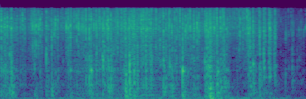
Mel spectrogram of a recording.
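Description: A wooden bed base cracks and creaks in a dense run of sharp, splintering snaps and crunches, fairly loud and continuous for about two seconds before easing off. No one speaks.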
